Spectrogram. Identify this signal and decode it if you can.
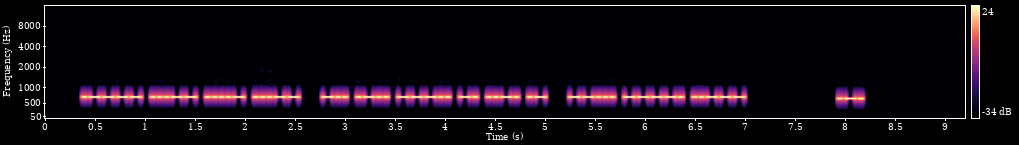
Morse code, heard as a keyed tone, about 36 wpm, 700 Hz. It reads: 1343 DL8NFA 792 R
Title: Worked All Europe DX Contest - QTC Exchange - 35wpm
